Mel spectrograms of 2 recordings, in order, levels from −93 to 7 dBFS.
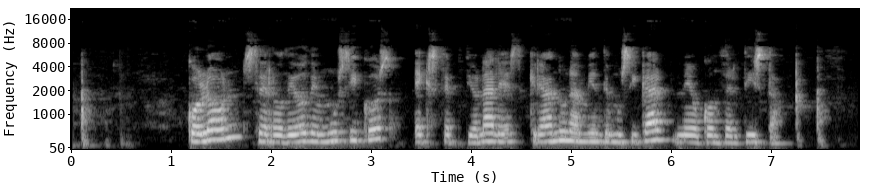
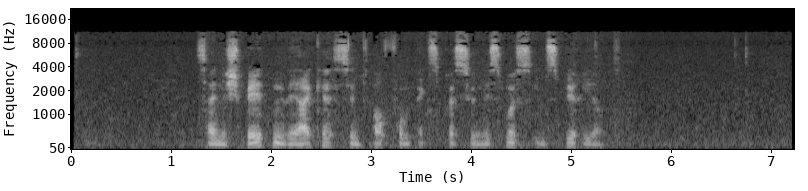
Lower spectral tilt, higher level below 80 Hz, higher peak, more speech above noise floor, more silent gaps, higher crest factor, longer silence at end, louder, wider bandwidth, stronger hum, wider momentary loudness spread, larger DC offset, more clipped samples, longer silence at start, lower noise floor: first, -3 dB/octave vs -1.5 dB/octave; second, -62 dBFS vs -56 dBFS; about the same, -2 dBFS vs -2 dBFS; first, 42 dB vs 28 dB; neither; second, 16 dB vs 22 dB; second, 0.35 s vs 1.75 s; about the same, -17 LUFS vs -19 LUFS; second, 7.8 kHz vs 11.5 kHz; neither; about the same, 15 LU vs 16 LU; neither; neither; about the same, 0.1 s vs 0.05 s; first, -60 dBFS vs -50 dBFS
